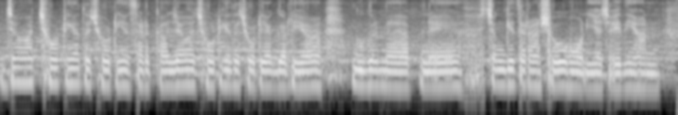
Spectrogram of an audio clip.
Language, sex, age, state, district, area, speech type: Punjabi, male, 18-30, Punjab, Firozpur, urban, spontaneous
